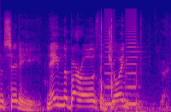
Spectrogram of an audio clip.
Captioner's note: buzzer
